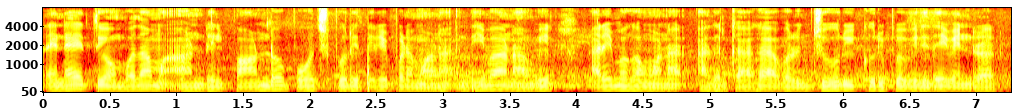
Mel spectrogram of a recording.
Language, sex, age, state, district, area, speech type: Tamil, male, 18-30, Tamil Nadu, Ariyalur, rural, read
